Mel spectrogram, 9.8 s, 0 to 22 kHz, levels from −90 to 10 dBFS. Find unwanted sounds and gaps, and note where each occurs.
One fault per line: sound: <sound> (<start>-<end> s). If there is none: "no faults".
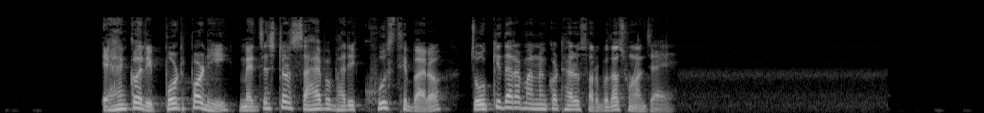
no faults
